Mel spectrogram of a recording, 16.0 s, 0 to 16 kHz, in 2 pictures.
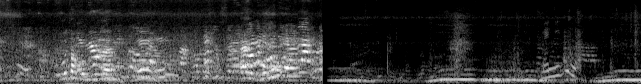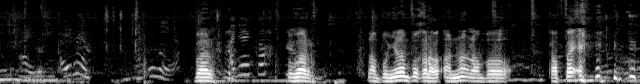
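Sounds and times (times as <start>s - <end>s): chatter and laughter: 0.0s - 4.1s, 15.0s - 16.0s.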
